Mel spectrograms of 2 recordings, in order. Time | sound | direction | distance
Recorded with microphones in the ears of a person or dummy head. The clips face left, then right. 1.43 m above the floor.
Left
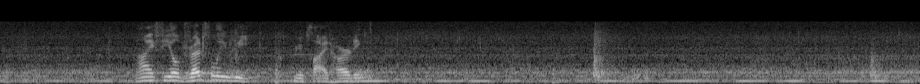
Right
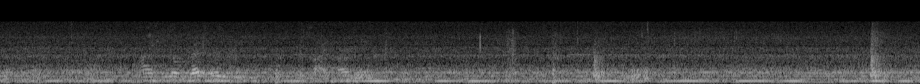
1.4 | a man speaking | 85° left | 0.8 m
